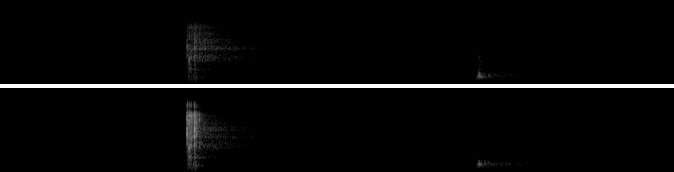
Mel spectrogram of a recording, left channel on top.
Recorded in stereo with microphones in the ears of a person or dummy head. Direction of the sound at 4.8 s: 45° left (ahead or behind).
